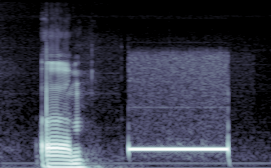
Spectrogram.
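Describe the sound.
Telephone ringing tone while calling a number back: a brief voice sound, then one steady mid-pitched tone lasting about a second before cutting off, with a low hum underneath.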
